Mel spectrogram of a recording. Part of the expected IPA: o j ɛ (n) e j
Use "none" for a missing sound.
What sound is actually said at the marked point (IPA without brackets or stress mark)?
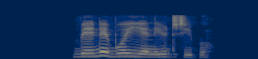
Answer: n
